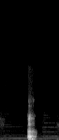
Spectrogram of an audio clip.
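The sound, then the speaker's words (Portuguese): A single short, sharp sneeze bursts out, loud and abrupt, with quiet before and after and no talking. “Saúde real aqui. Saúde real.”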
